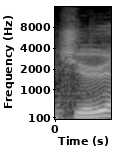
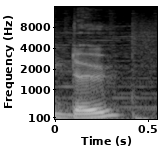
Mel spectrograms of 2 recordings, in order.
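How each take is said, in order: First: It starts with a J sound, Australian style. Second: It starts with a plain D sound. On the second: "I'll switch it up and I will say do"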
